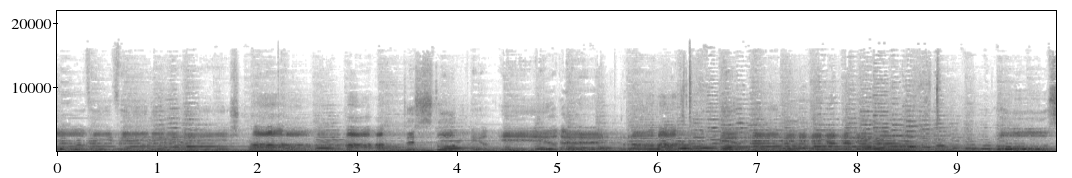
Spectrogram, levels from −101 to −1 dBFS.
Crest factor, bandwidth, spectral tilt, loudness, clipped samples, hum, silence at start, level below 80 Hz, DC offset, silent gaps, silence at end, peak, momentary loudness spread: 16 dB; 16 kHz; -5.5 dB/octave; -30 LUFS; under 0.1%; none; 0 s; -46 dBFS; under 0.1%; none; 0 s; -14 dBFS; 7 LU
